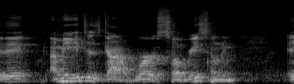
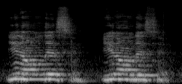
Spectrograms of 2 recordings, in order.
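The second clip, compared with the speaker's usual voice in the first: high-pitched nagging imitation; mock nagging woman; 11 semitones higher than usual. Mimicking women complaining to men, nagging. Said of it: "those are words that women say".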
